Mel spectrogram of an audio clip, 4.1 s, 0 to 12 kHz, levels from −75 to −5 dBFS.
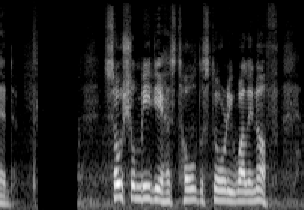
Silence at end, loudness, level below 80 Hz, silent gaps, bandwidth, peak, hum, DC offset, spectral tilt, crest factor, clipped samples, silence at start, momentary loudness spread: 0.4 s; -19 LUFS; -56 dBFS; 0.62-1.00 s; 11 kHz; -4 dBFS; none; under 0.1%; -6.5 dB/octave; 18 dB; under 0.1%; 0 s; 11 LU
